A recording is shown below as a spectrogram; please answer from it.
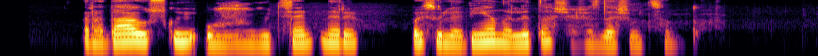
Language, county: Lithuanian, Klaipėda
